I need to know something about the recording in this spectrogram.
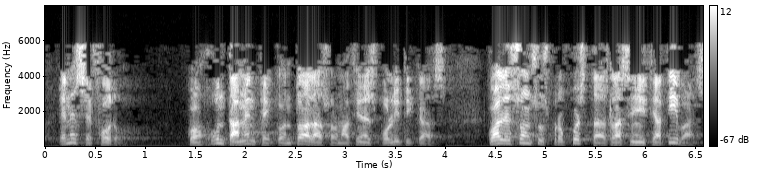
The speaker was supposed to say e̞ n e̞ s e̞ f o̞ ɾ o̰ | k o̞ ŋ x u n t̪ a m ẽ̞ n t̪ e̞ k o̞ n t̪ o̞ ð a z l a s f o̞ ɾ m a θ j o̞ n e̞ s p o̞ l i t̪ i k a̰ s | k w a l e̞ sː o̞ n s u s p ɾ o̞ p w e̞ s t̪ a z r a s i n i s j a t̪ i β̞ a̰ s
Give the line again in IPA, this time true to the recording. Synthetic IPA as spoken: e̞ n e̞ s e̞ f o̞ ɾ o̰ | k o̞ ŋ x u n t̪ a m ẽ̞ n t̪ e̞ k o̞ n t̪ o̞ ð a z l a s f o̞ ɾ m a θ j o̞ n e̞ s p o̞ l i t̪ i k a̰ s | k w a l e̞ sː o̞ n s u s p ɾ o̞ p w e̞ s t̪ a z l a s i n i θ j a t̪ i β̞ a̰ s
